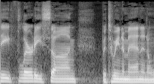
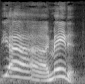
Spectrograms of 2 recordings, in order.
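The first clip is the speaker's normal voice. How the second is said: high, lightly voiced victory cheer; a hint of a fist-pump yeah; mock triumph; 14 semitones higher than usual. Host imitating a drafted player celebrating, with a mild high cheer. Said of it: "threw his fists in the air and said".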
